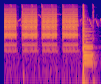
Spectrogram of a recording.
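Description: Electronic alarm clock beeping four times in quick succession, about two beeps a second. Near the end a ukulele chord is strummed and rings on.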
